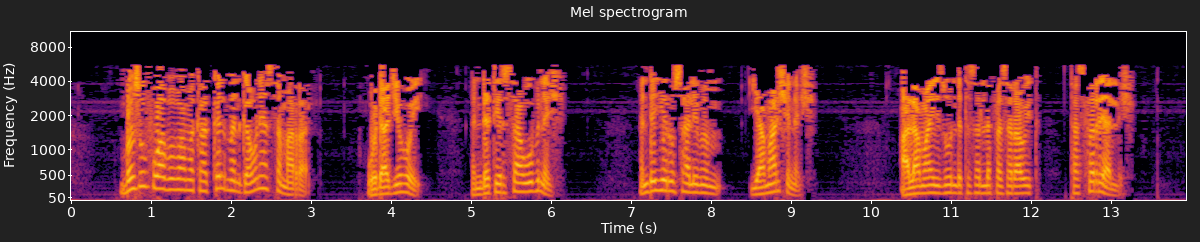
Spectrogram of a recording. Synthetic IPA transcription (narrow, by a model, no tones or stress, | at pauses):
bəs̬ufuaβəβaməkʰakːəlmənɡawnjast̪əma̰ra̰l | wʔɔ̰d̪ad͡ʒe̞ho̞̰j | ʔɨnd̪ət̪ʰe̞ɾsawɔβnəʃ | ʔɨnd̪əjɛɾusale̞mɨm | jamaɾʃɪnə̰ʃ | ʔa̰lamajɪzo̞ɨnd̪ət̪ʰəsəlːəfəsəɾawit̪ː | asfərːjalːəʃ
